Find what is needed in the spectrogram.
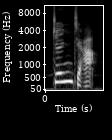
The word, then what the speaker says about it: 挣扎: 哎，还有啊，我这里要提一下，就是因为刚开始的时候，虽然说这个故事是我写的嘛，但是这个词我是读错的，我是读成挣脱。 – 哦，那你肯定是想起来了，挣扎。 – 对，是的。 – 哎，那么这个挣扎呢，它是第一声，挣脱呢是第四声。 – 挣扎它其实呢是用力的去支撑。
